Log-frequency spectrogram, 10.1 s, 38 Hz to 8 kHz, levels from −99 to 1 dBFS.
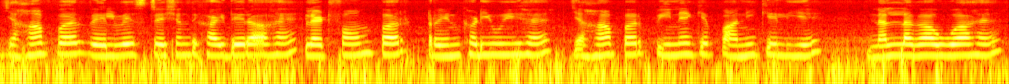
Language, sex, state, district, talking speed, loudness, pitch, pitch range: Hindi, female, Maharashtra, Nagpur, 150 wpm, -16 LUFS, 240 Hz, 235-250 Hz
